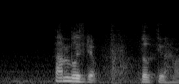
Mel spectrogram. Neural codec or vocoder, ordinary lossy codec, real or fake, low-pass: codec, 16 kHz in and 24 kHz out, 0.6 kbps, FocalCodec, streaming, 4096 codes; none; fake; 7.2 kHz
